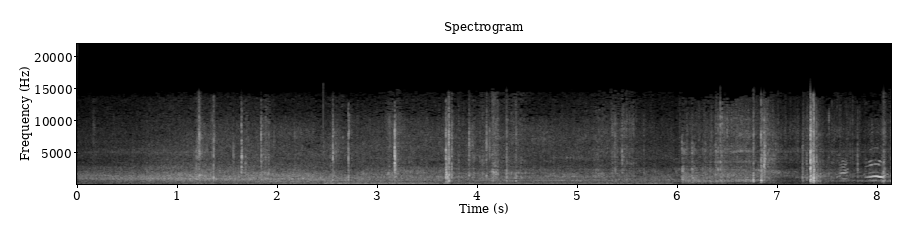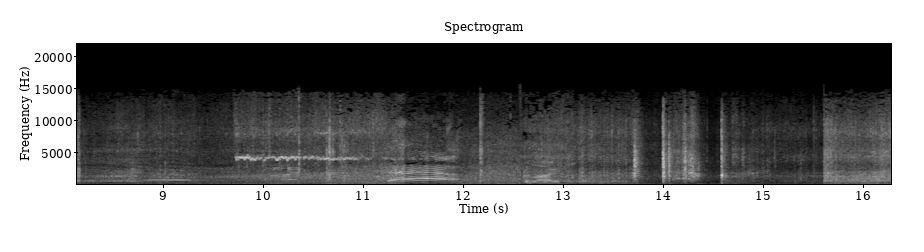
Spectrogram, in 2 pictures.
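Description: A skateboard clacks sharply against concrete.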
